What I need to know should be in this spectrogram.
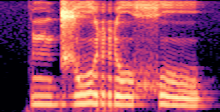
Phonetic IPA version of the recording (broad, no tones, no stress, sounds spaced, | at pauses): n d͡ʒ u r u x u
